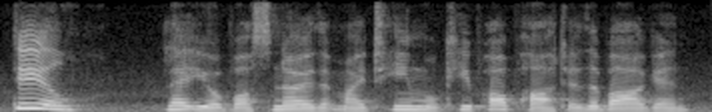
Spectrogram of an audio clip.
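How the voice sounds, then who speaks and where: A woman's voice: mid-range voice, flat delivery, moderate pace, darkish tone, slight background noise, lightly acted. An actress playing a cynical, hard-nosed female bounty hunter in an audio drama, with a blunt, sardonic delivery. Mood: hostile, blunt. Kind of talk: first-person audio drama narration and dialogue.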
